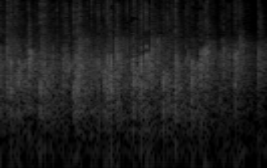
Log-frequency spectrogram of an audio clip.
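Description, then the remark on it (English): An audience breaks into steady applause during a sermon, many hands clapping together in a dense, continuous wash of sound with no voices standing out. “Want to clap? Let's clap.”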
